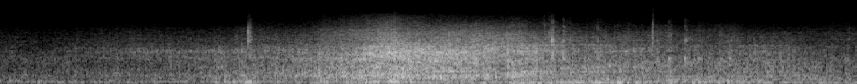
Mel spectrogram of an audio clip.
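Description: A vehicle passing close by: its noise swells to a peak about four seconds in and then slowly fades.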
